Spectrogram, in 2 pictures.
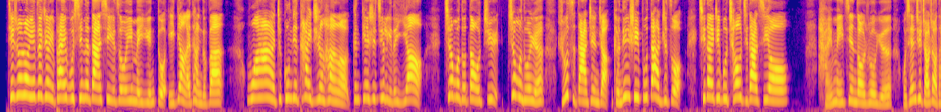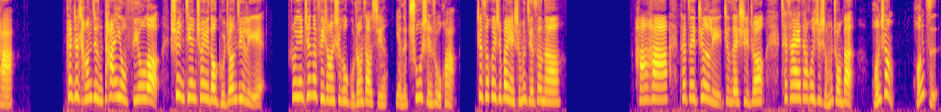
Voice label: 女 嗲嗲的 饭圈女孩儿

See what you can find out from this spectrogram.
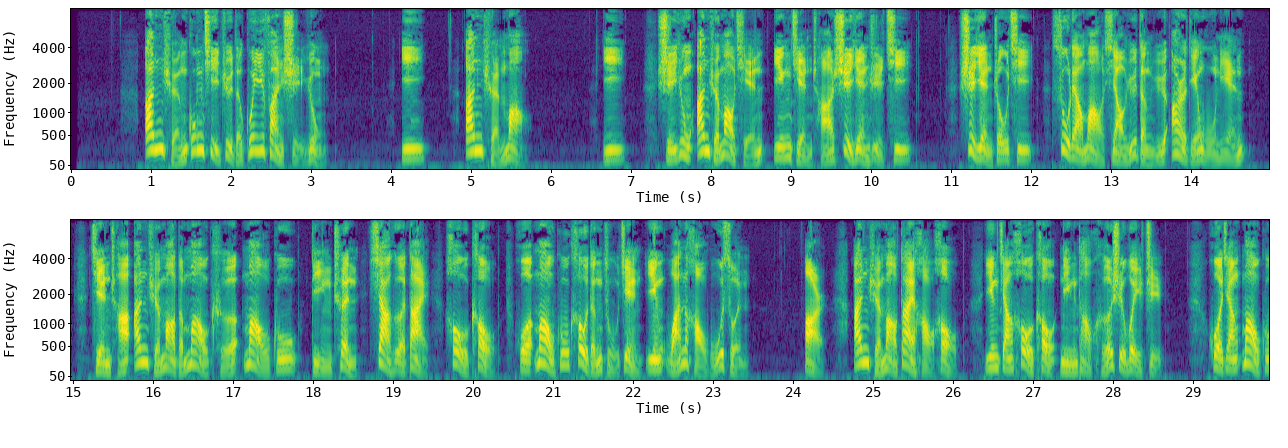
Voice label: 男-解说词; 安全工器具的规范使用

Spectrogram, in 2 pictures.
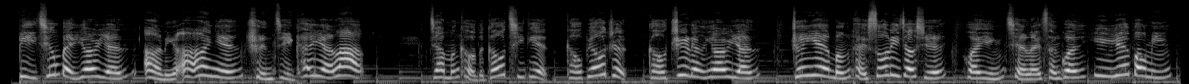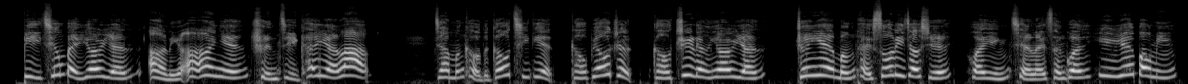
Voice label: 女 促销广告 幼儿园; 碧清北幼儿园

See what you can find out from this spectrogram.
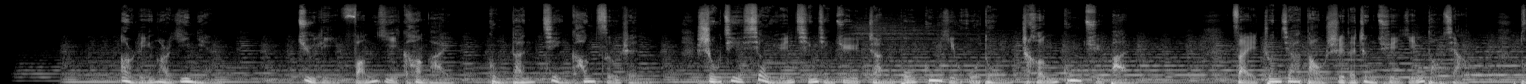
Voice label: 男 大气宣传

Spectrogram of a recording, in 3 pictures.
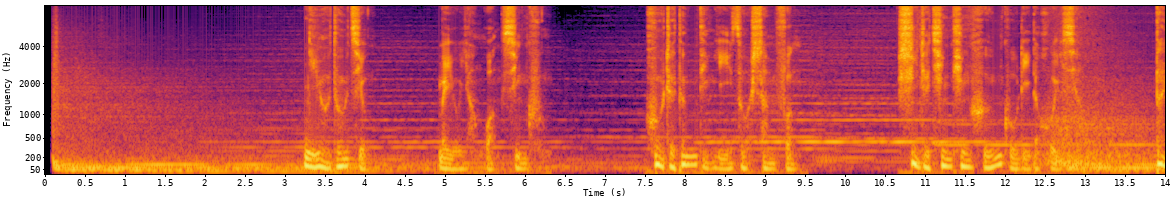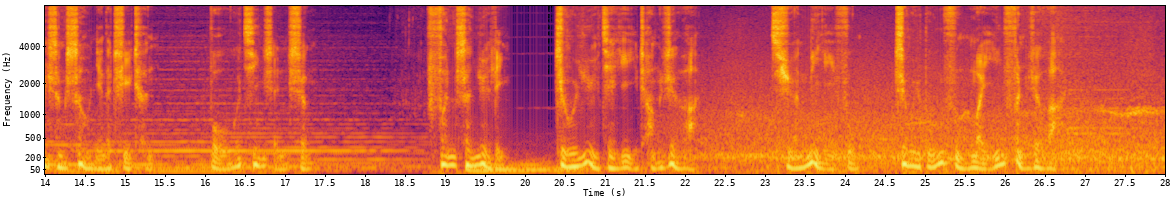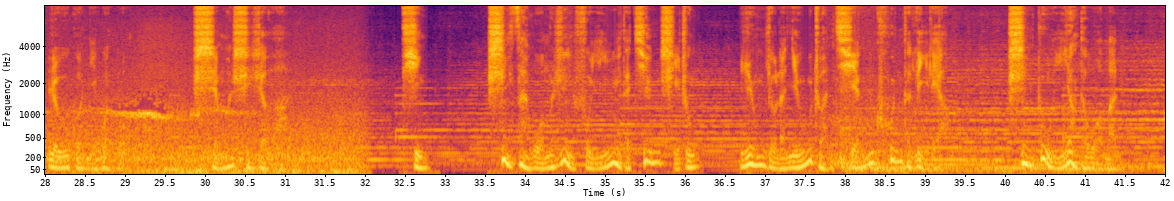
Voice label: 男 广告 独白 片 深沉高端; 仰望星空

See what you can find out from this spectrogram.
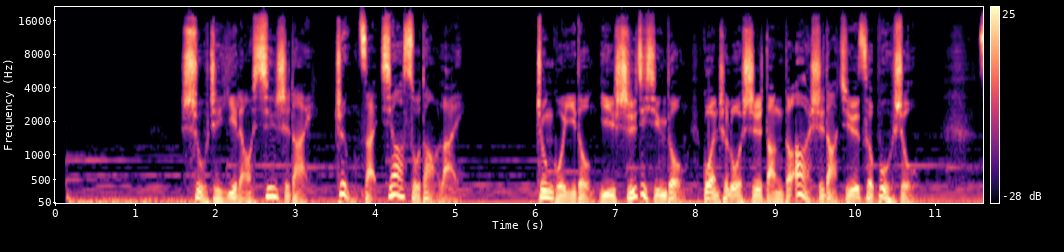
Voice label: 男 宣传片 科技感 大气

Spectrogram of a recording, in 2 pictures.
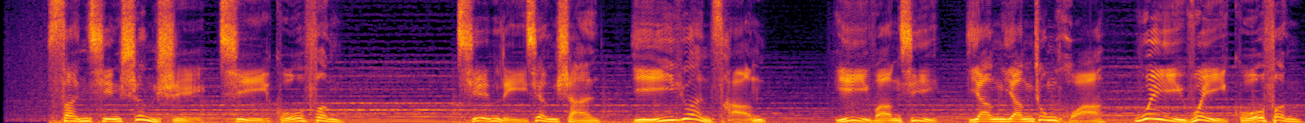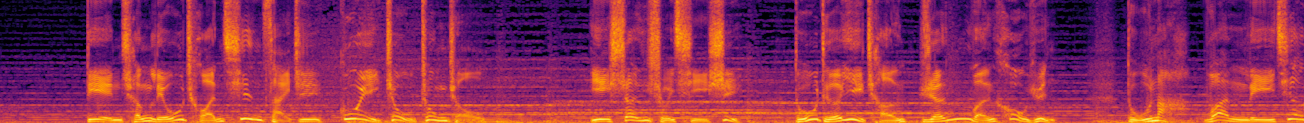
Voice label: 男 大气; 九如意

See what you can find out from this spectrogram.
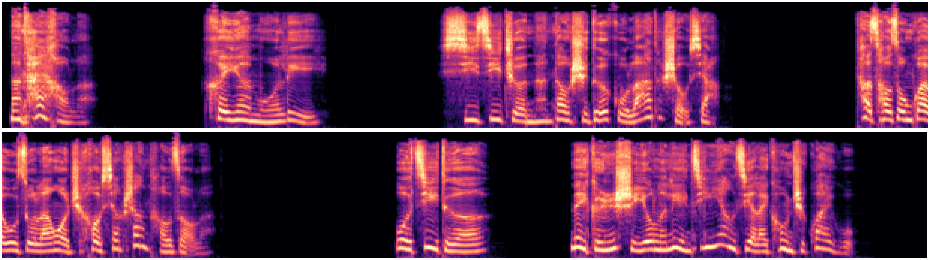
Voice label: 女 角色游戏 成年女

